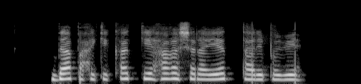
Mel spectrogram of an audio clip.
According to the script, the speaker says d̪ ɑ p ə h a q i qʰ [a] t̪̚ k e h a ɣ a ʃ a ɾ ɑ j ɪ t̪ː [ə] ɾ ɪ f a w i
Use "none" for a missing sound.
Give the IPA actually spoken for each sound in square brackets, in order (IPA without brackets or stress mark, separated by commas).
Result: a, ɑ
